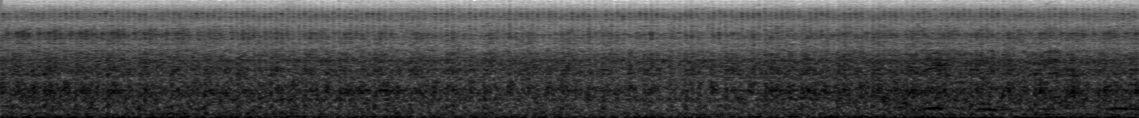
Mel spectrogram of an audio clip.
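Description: A tractor engine idles with a steady low rumble nearby.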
